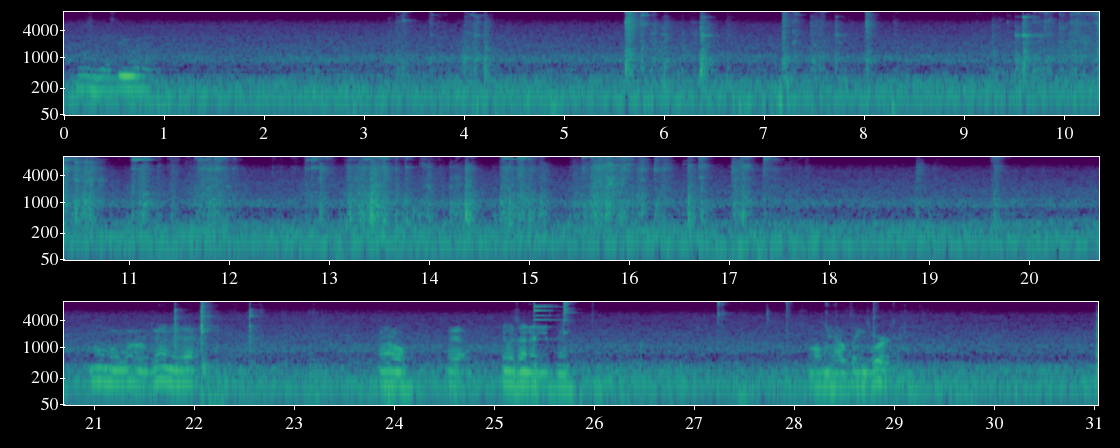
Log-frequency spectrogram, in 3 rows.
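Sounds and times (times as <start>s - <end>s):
fan humming: 0.0s - 31.0s
metal tools clinking: 25.4s - 25.9s.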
